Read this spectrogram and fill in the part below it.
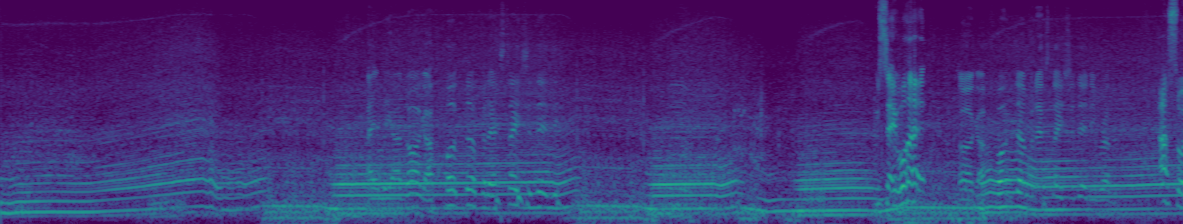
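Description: A car engine revs and hums steadily as it drives.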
